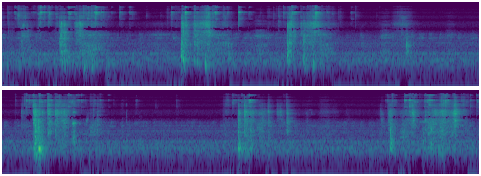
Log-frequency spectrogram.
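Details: Boston terrier mix chasing an infrared laser dot, going frantic: short, excited bursts of high whines and yips at irregular intervals.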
